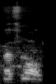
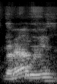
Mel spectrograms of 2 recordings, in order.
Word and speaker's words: methylene: And then I stumbled upon was it methanol blue? Yeah. Do you take me blue? Is that legit? Um, that's not how you say it. What is the methylane? Methylene.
